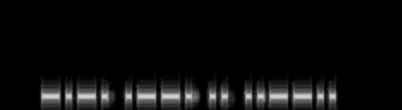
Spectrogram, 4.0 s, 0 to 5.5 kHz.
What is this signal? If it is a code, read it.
Morse code, heard as a keyed tone, about 20 wpm, 700 Hz. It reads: CPI?
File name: UK MASTER QSOs TRAINING / 20WPM / UK MASTER QSOs 0029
